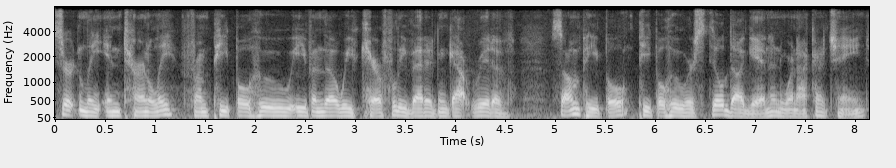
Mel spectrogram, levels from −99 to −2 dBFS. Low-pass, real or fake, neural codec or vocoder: 7.2 kHz; real; none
